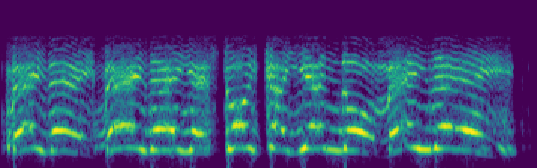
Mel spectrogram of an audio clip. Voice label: aircraft destroyed mood high; War Thunder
